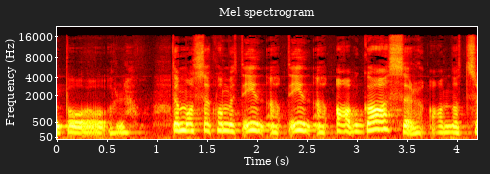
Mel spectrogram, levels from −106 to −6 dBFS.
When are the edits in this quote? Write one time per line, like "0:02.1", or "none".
0:01.1
0:02.3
